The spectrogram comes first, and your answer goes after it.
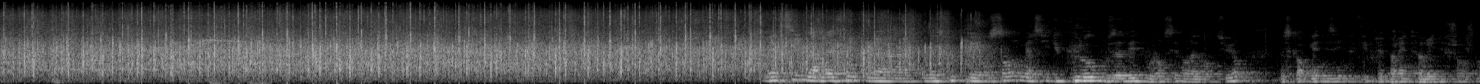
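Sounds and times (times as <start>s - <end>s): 
audience applause: 0.0s - 10.1s
speech: 7.7s - 14.7s.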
